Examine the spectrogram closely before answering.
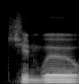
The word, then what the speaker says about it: Jinwoo: But once uh uh K-pop Demon Hunters Chinu came on board, I'm like that's it. That's how you pronounce that name.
